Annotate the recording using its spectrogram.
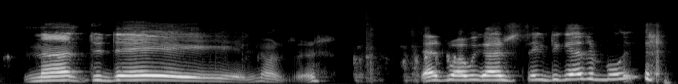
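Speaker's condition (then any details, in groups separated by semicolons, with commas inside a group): Cerebral palsy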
